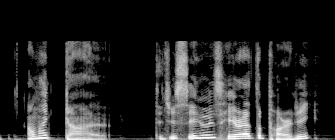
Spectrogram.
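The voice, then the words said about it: Put-on girl voice. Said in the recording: “do the girl voice”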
